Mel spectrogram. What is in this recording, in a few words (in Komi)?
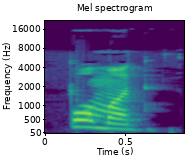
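"помӧд", Komi, female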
